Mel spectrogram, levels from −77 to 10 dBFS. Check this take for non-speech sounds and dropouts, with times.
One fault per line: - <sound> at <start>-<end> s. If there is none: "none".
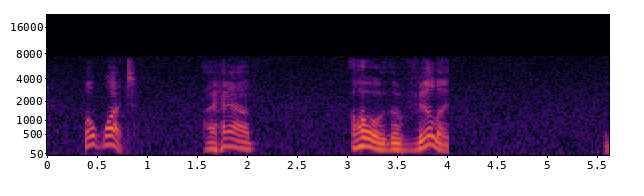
none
